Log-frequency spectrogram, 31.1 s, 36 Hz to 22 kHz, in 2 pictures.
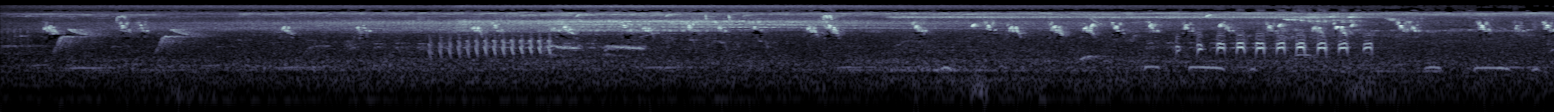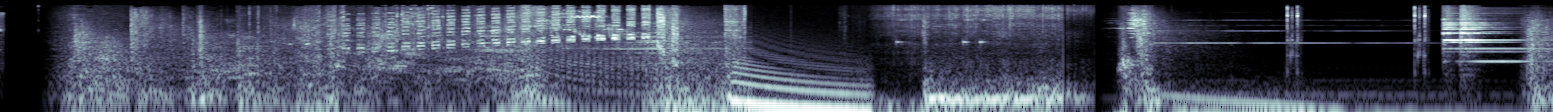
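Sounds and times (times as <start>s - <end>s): birds chirping: 0.4s - 15.6s, 18.9s - 22.2s
high insect hiss: 1.1s - 11.8s.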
